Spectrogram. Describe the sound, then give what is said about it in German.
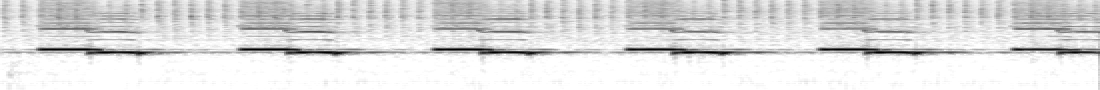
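The cuckoo stop of the church organ in the Klosterkirche St. Lambert, worked by a turning wheel or blown wind, repeats its two-note call about six times in a steady rhythm, a higher pipe tone dropping to a lower one, clear and fairly loud with no voices. “Wir haben auch noch einen Kuckuck und das ist praktisch ja, so ein Rad, was sich dreht oder Wind reinbläst.”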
